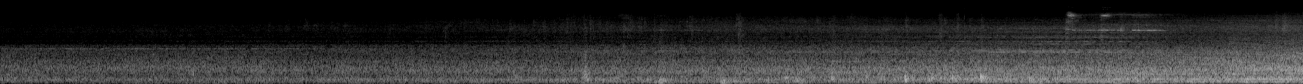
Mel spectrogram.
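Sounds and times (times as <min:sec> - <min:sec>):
electric train approaching: 0:00.0 - 0:13.0.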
